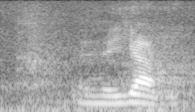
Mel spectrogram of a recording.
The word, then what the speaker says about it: Jan: floor uh Yan pinski Jan or Yan sorry not quite sure about the pronunciation okay the floor is yours yes the green one yan yan is good morning everyone my name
